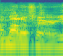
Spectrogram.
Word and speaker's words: Modafferi: Yeah, Modafferi.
